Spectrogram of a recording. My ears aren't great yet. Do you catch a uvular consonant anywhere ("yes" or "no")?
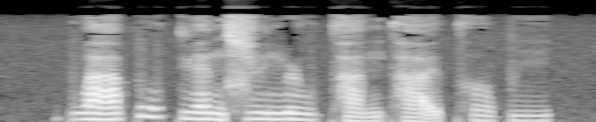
no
